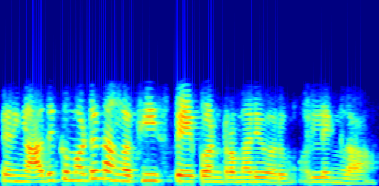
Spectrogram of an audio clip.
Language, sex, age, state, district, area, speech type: Tamil, female, 18-30, Tamil Nadu, Tiruppur, rural, conversation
